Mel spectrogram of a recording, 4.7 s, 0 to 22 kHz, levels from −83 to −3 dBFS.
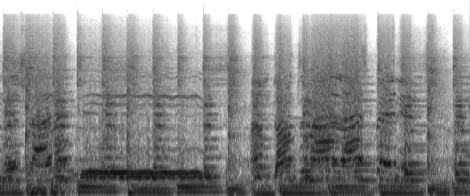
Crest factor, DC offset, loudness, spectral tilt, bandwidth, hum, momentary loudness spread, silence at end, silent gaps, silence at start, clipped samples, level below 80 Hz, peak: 12 dB; under 0.1%; -12 LUFS; -4.5 dB/octave; 16 kHz; none; 4 LU; 0 s; none; 0 s; under 0.1%; -22 dBFS; 0 dBFS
